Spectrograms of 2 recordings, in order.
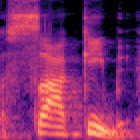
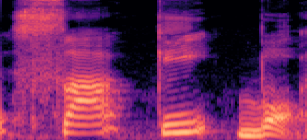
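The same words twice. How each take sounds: First: Said in the usual way. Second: Saqib stretched out slow for the class; slow dictation of Saqib; drawn out slowly. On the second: Shown as a demonstration. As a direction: draw out Saqib syllable by syllable. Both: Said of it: "क्या लिखा हुआ है?".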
